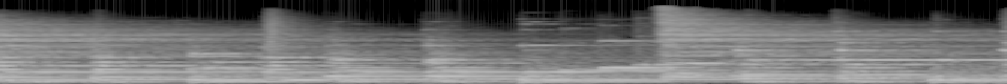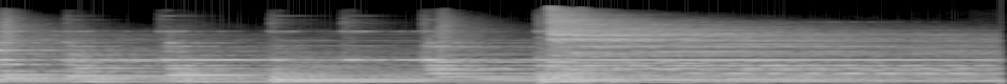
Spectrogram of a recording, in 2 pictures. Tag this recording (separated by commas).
Glockenspiel, Mallet percussion, Marimba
